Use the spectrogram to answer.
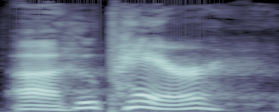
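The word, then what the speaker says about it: hupair (ὑπέρ): That word "for," hupair, you spell it H-Y-P-E-R in English.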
